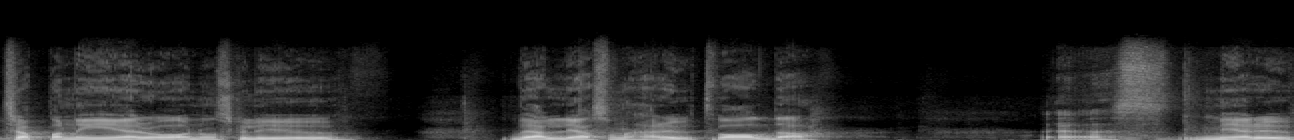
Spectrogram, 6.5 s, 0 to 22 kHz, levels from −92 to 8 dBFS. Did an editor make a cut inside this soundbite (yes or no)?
no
